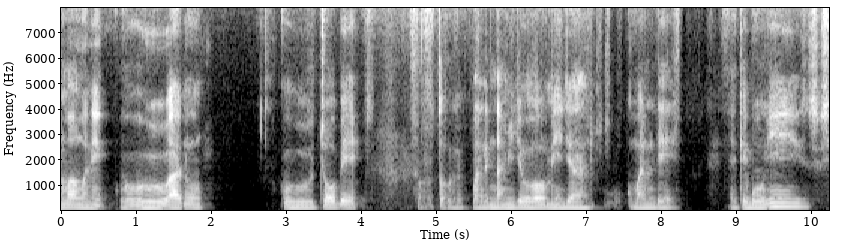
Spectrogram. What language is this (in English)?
Tae'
